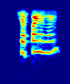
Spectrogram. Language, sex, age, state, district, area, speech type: Telugu, female, 18-30, Telangana, Suryapet, urban, conversation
